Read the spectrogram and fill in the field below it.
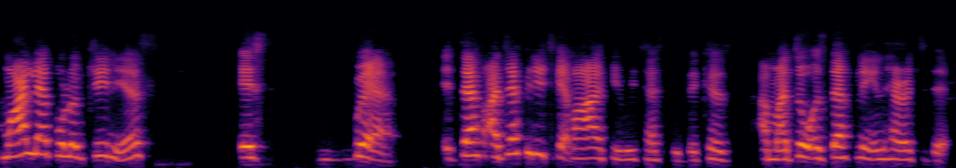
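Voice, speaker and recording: A woman's voice: on the high side, fast, no room sound. A woman in her thirties from Barbados, a former teacher telling stories in a casual interview and acting out the voices she quotes. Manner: animated storyteller, acts out quoted voices. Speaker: guest, former teacher now homeschooling parent. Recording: dull lo-fi sound, dry.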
